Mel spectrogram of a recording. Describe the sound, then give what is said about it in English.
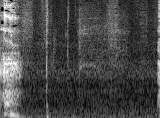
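A single harsh, dry cough from a dry throat after little sleep bursts out, followed by a couple of faint clicks and quiet background noise before another short sharp sound at the end. “But yeah, guys, you heard that cough? That is not the coronavirus. That is a dry throat.”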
